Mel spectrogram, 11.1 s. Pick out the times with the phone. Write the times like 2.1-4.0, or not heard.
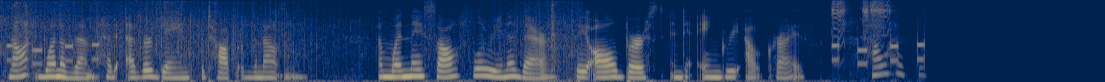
0.1-1.0, 8.3-9.2.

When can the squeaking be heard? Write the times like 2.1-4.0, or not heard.
8.3-8.9.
